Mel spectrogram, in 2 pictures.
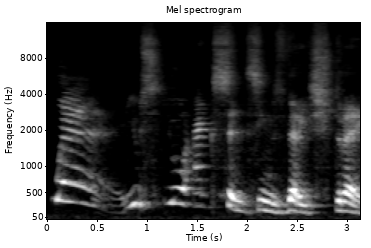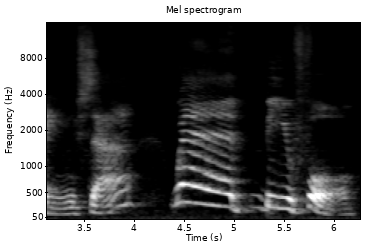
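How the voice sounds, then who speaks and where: A man's voice: sits high, sing-song, a little slow, darkish tone, voice pushed up. A man doing a wary young plague doctor. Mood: suspicious. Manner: archaic, probing questions. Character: suspicious formal young male plague doctor. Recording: echoey room.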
